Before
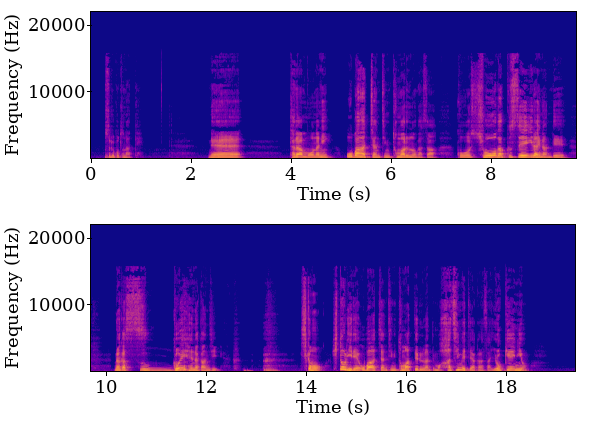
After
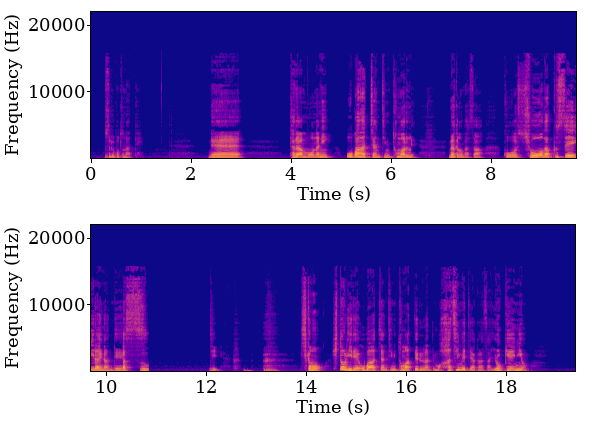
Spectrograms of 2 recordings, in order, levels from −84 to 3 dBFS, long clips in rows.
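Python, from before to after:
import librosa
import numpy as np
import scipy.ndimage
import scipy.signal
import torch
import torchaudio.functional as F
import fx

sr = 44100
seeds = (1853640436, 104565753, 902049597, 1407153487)

y = fx.edit(x, sr, fx.move(start_s=9.41, length_s=0.93, to_s=6.4),
    fx.room_tone_fill(start_s=10.85, length_s=1.23), tone=tone)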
